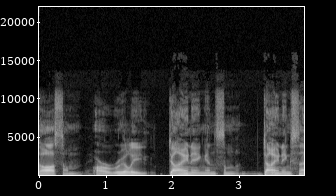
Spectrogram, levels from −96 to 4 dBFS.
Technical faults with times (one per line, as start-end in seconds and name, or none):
none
